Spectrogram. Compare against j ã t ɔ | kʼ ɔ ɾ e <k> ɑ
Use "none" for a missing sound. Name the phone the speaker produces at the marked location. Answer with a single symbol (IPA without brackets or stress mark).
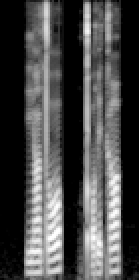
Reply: k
